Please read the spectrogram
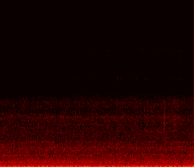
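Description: Car engine idling with a low, steady rumble.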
